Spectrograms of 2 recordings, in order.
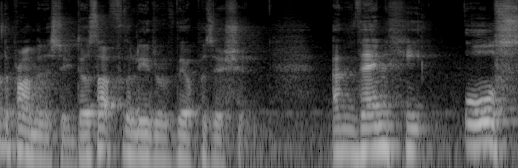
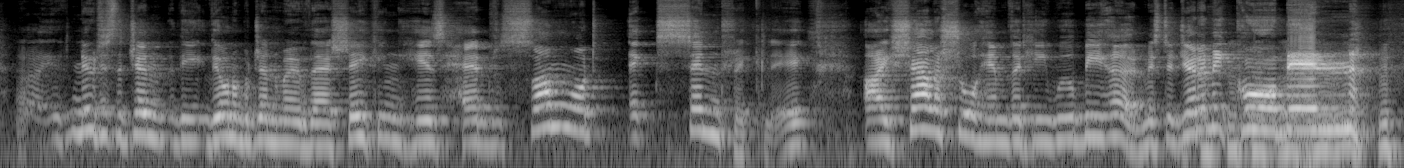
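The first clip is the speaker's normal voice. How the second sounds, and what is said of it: Impression of parliamentary speaker calling. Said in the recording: “pretty good impression ... Especially the Corbyn ... Very good.”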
